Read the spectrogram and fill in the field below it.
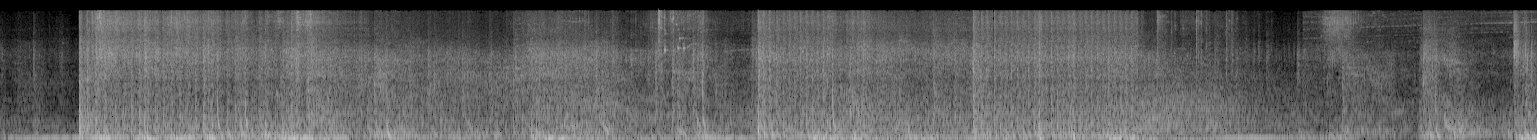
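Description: Gunfire and energy blasts crackle and boom.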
